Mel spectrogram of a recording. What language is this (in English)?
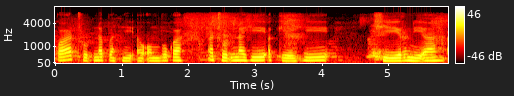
Mizo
